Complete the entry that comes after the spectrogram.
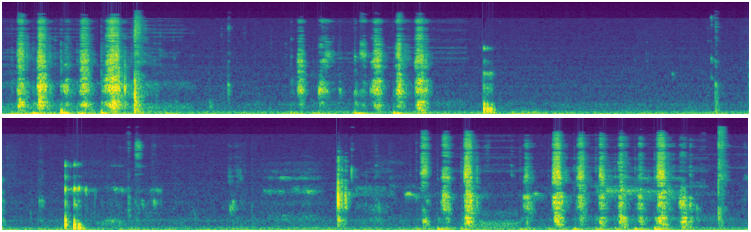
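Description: A blue pen writes on the right page of an open paper notebook resting on a wooden desk, with the left hand lying flat on the left page. The quiet recording carries clusters of short, bright scratching strokes as the pen tip moves across the paper, separated by pauses and a few soft low thumps.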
